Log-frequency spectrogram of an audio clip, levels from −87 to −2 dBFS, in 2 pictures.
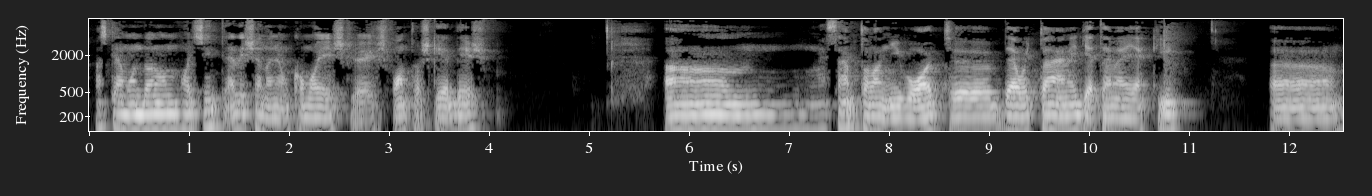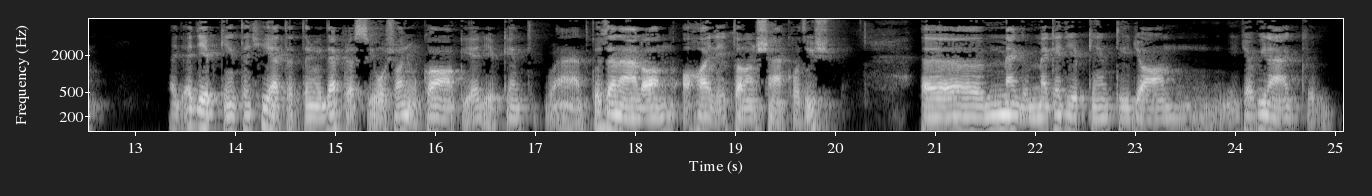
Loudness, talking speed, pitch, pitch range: -23 LUFS, 110 wpm, 100 Hz, 95-110 Hz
